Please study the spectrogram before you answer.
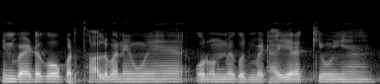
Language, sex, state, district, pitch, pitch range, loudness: Hindi, male, Uttar Pradesh, Shamli, 120 Hz, 120-125 Hz, -17 LUFS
